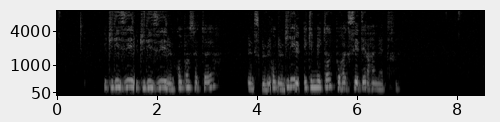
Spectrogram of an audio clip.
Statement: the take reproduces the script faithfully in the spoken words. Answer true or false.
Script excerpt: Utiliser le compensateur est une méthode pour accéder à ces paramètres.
false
